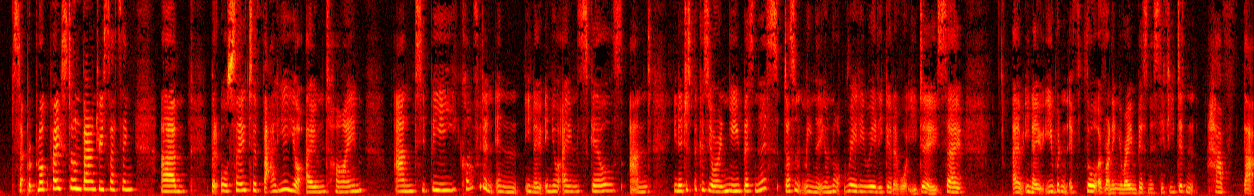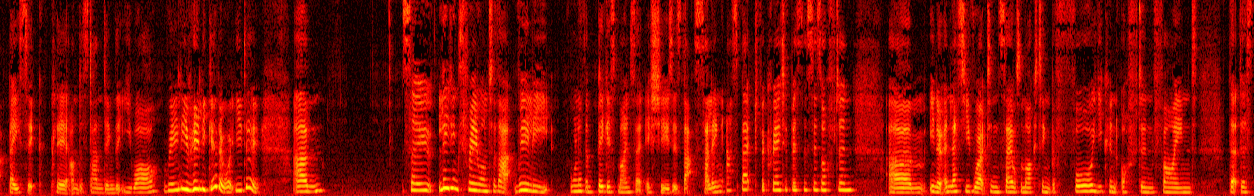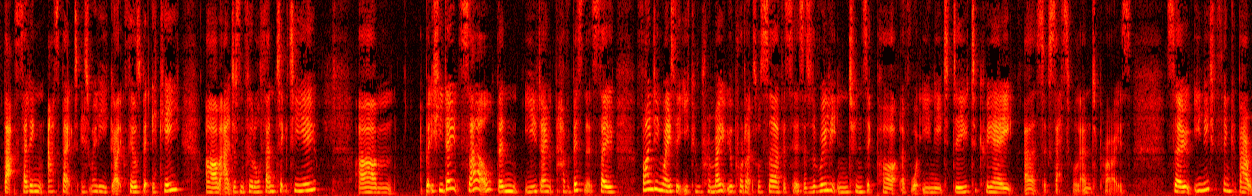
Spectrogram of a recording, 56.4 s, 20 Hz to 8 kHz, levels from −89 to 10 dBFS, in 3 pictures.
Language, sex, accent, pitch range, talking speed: English, female, British, 205-270 Hz, 190 wpm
